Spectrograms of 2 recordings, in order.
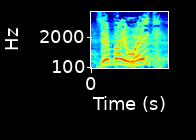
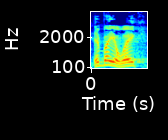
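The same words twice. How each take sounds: First: Rousing call to the crowd. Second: Said in the usual way. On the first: Shown as a demonstration. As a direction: jolt the congregation awake.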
